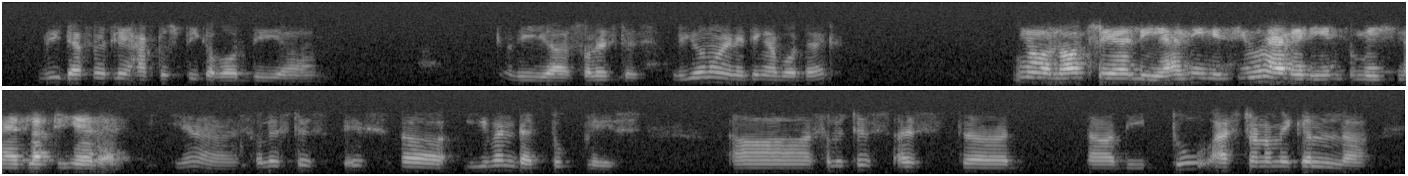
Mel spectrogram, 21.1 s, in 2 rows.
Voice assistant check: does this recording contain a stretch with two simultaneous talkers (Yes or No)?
No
